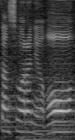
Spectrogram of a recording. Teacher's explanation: huruf 'ghain' harus dipertebal dan bunyinya diperjelas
